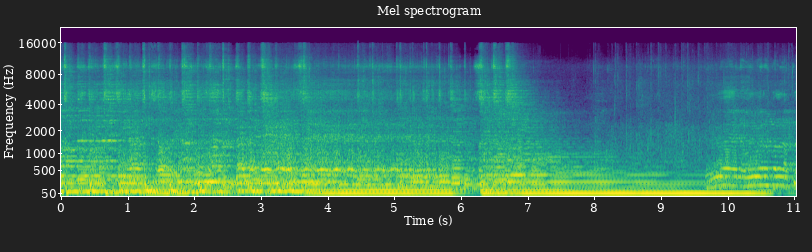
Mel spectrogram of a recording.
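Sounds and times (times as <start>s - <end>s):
live band playing: 0.0s - 10.9s.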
